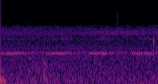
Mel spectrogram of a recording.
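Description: Pause in speech: faint background hiss with a thin, steady high-pitched tone running through it.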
